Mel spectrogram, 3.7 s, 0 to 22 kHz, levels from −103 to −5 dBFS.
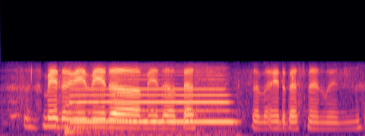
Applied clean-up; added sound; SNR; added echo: none; Bowed string instrument; 1 dB; none.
